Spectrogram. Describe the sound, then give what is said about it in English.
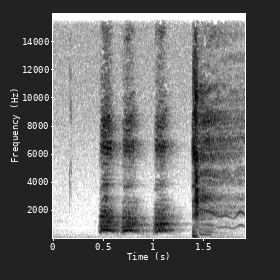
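A wolf gives three quick, loud barks in a row, then breaks into a sharp yelp that trails off into a wavering, whining howl, with no one talking. “Uh, since this is a radio show, I didn't bring the video recorder, but I went out and found this wolf and I, I recorded audio.”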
